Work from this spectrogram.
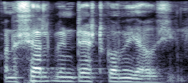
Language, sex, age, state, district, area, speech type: Odia, male, 60+, Odisha, Mayurbhanj, rural, spontaneous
